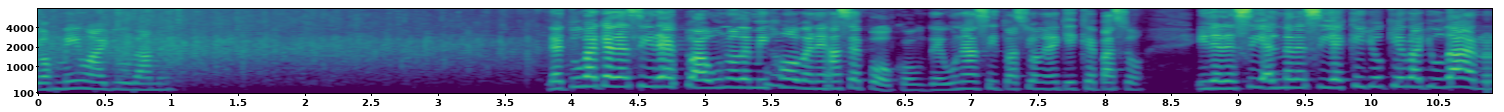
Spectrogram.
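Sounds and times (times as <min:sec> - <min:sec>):
speech: 0:00.0 - 0:01.2, 0:03.9 - 0:10.8
audience applause: 0:00.0 - 0:03.9.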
